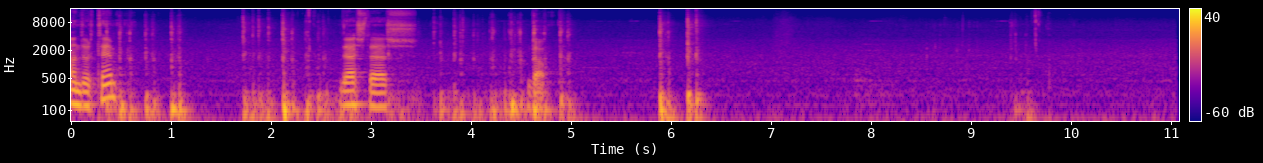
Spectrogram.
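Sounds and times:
keyboard key clicks: 8.6s - 9.8s.

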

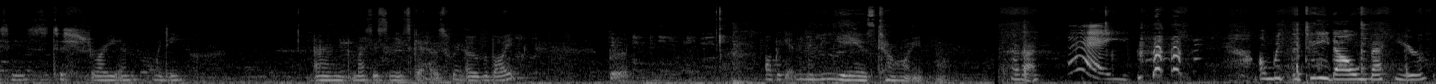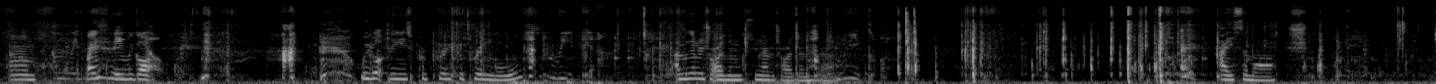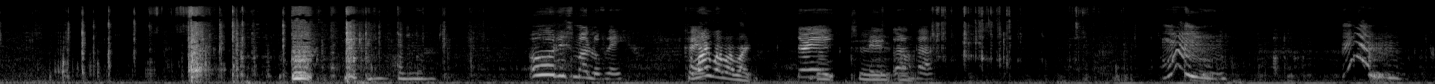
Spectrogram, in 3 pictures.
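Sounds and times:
lids and foil seals crackling: 18.2s - 33.4s.

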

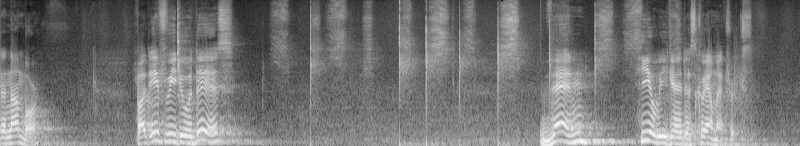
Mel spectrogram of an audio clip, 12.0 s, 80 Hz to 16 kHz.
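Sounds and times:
chalk tapping on board: 2.6s - 2.8s, 3.9s - 9.7s
chalk scratching on blackboard: 3.9s - 8.0s, 8.9s - 9.8s.

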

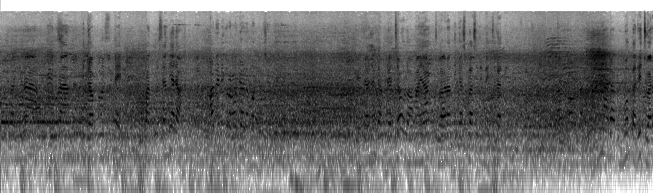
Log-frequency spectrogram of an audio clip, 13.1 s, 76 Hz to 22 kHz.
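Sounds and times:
man talking: 0.0s - 6.1s, 7.0s - 10.2s, 11.2s - 13.0s
large hall background noise: 0.0s - 13.0s.

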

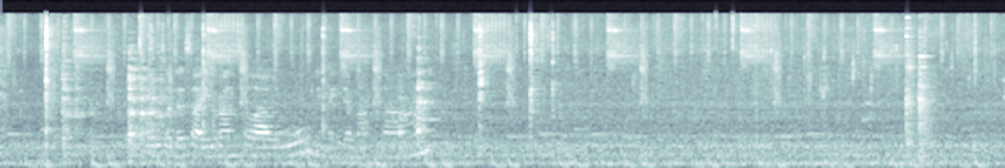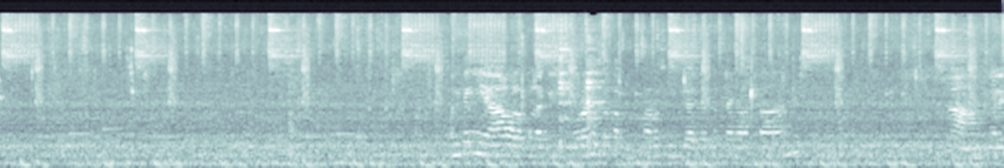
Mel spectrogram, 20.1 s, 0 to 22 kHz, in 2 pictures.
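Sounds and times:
metal utensils clinking on pans: 0.0s - 6.2s, 7.4s - 10.7s, 14.1s - 18.0s
food sizzling: 0.0s - 20.0s.

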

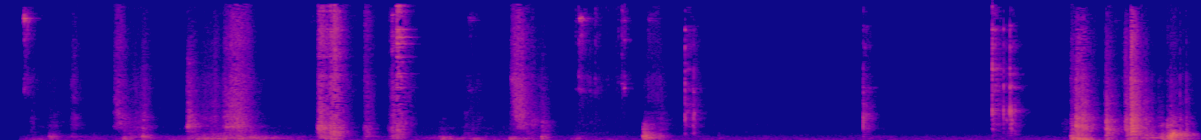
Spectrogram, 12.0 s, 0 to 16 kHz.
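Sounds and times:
metal spoon clicking on jar: 9.9s - 10.3s.

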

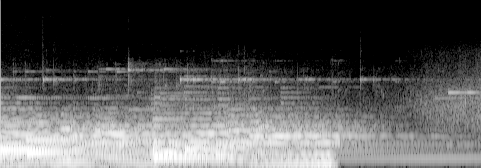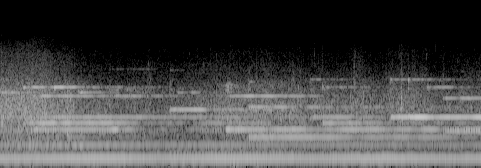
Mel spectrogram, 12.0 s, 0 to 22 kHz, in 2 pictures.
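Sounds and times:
ringing chime-like tones: 0.0s - 12.0s.

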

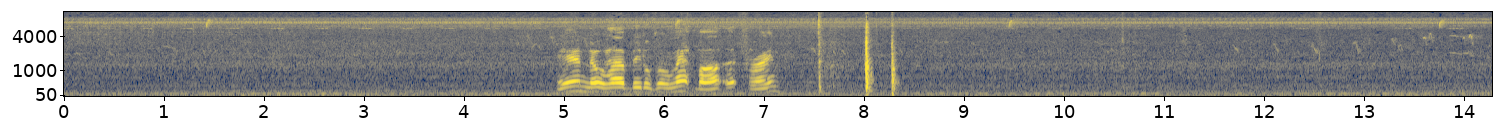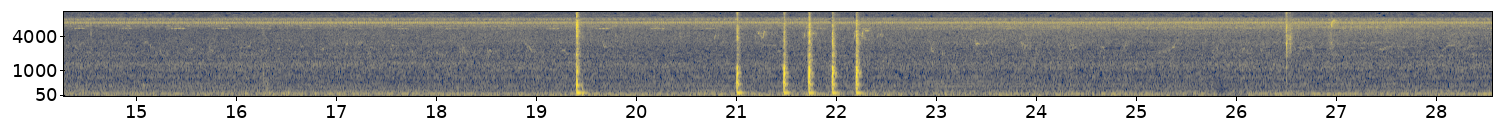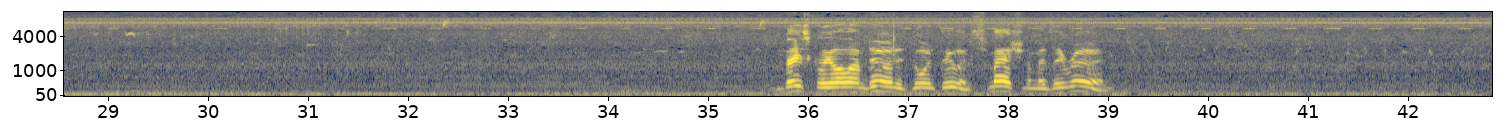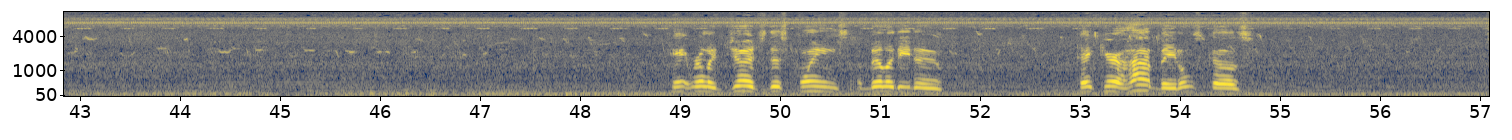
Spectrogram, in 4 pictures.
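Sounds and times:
high insect trill: 0.0s - 57.0s
wooden beehive parts knocking: 7.5s - 8.5s, 19.3s - 19.7s, 20.9s - 22.4s.

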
